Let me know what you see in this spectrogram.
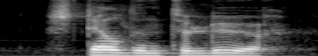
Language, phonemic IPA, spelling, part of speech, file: Dutch, /ˈstɛldə(n) təˈlør/, stelden teleur, verb, Nl-stelden teleur.ogg
- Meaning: inflection of teleurstellen: 1. plural past indicative 2. plural past subjunctive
